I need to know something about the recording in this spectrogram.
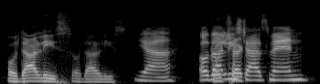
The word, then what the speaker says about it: Odalys: uh how do you say your first name odalay odalis odalis odalis yeah oh that jasmine either one go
